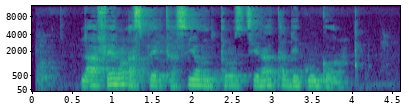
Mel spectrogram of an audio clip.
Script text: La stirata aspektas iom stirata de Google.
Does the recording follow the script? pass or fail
fail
